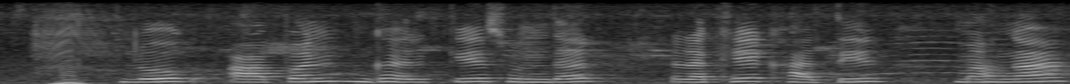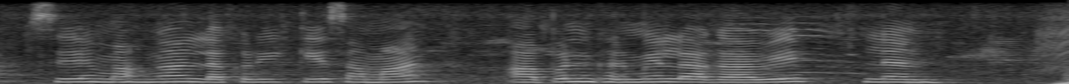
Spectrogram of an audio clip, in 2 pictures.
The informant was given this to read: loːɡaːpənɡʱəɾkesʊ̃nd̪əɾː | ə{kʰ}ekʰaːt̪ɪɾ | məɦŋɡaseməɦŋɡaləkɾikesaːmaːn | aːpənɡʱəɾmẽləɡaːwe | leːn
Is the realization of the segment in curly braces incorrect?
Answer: no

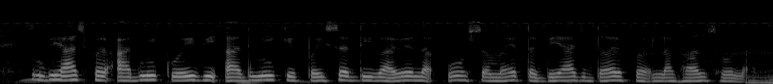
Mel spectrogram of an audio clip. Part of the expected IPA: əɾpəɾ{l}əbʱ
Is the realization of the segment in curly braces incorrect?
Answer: no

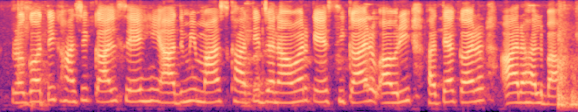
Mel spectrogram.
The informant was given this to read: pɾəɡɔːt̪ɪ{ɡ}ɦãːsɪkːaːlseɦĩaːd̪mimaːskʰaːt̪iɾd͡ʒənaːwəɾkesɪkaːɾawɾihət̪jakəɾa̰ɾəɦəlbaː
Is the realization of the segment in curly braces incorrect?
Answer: yes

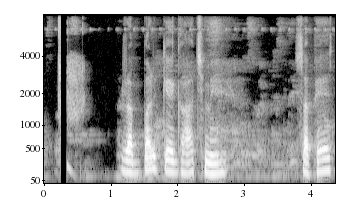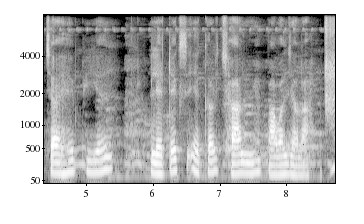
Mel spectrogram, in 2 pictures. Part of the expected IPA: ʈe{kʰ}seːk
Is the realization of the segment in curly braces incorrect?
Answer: yes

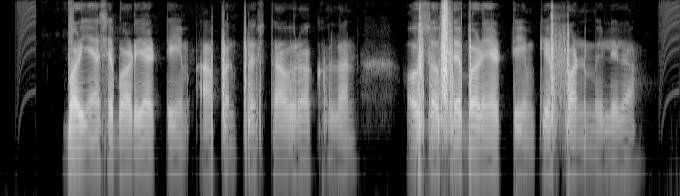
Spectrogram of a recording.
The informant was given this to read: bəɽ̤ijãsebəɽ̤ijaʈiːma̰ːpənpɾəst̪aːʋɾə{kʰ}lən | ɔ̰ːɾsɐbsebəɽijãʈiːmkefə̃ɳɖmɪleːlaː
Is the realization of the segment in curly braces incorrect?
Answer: no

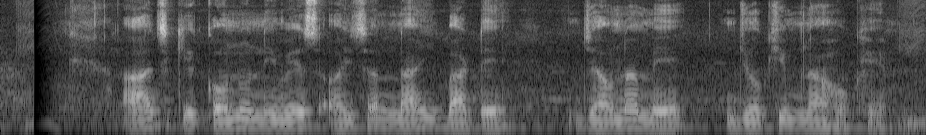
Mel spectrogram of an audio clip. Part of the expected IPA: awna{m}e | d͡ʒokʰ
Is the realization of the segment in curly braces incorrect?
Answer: no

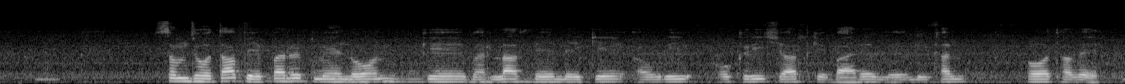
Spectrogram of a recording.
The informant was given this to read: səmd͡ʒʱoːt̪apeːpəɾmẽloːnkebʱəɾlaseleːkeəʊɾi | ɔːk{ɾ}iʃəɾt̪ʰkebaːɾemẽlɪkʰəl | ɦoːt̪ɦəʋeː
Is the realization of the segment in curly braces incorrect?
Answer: no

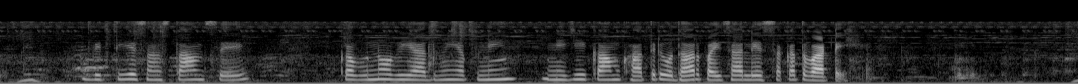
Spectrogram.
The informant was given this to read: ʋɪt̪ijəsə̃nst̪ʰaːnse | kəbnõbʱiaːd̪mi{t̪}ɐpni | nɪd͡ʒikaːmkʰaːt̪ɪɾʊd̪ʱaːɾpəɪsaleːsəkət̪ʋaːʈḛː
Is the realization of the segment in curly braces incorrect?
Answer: yes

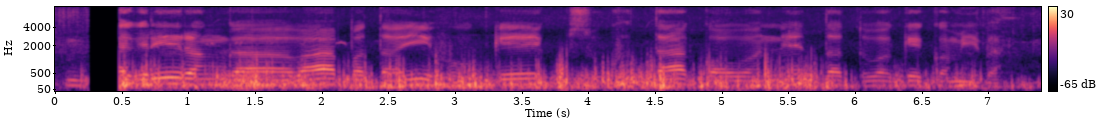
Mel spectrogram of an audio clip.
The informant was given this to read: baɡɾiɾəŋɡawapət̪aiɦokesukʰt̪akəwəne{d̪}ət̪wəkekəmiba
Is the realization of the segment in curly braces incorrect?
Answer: yes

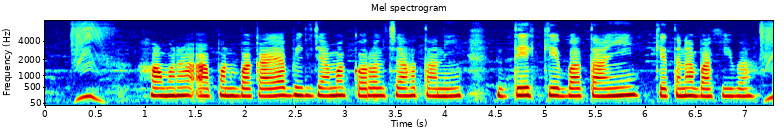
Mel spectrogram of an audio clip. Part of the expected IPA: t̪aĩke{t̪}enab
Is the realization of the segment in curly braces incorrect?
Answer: no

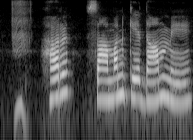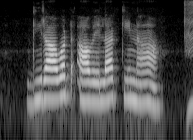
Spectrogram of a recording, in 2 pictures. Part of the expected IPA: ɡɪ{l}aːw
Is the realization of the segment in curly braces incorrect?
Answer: yes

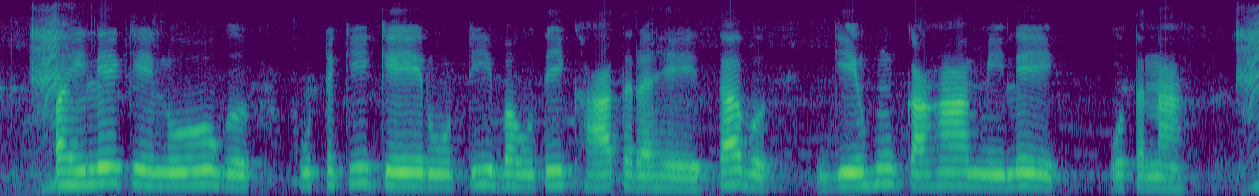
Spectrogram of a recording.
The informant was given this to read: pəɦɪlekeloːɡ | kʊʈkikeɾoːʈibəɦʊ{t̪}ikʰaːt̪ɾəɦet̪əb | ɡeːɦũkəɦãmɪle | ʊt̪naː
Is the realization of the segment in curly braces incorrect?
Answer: no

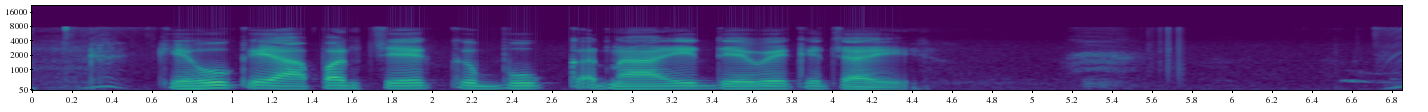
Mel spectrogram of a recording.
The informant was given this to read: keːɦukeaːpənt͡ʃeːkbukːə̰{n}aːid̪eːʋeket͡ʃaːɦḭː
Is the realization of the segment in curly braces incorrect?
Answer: no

